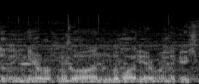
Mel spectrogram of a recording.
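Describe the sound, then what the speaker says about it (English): Garbled, distorted phone call audio from the Five Nights at Freddy's Night 5 call, a continuous warped, growling voice-like drone lasting throughout at steady loudness. "The Night 5 phone call sounds like this."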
